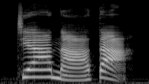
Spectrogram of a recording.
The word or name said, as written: jianada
